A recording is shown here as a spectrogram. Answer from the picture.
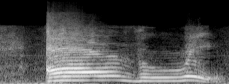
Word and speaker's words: every: Every has a very strong V sound followed by an R. Every.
